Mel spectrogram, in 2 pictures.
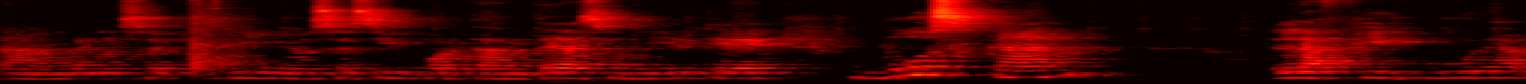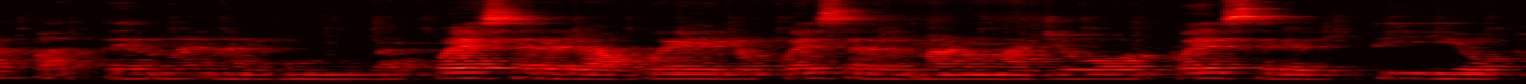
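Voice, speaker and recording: A woman guest explaining in an interview, in an explanatory, storytelling manner. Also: medium pitch. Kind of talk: interview talk. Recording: echoey room from far off.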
